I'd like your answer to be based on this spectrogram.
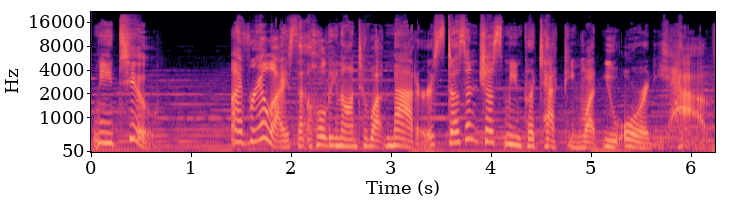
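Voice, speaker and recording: A woman's voice: mid-range voice, big pitch swings, moderate pace, close to an everyday voice. A woman voicing a proud, easily flustered young woman in a video game, speaking in a haughty, theatrical way with grudging fondness. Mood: sincere. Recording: game dialogue with music behind.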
